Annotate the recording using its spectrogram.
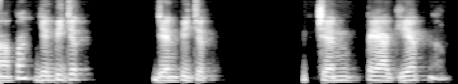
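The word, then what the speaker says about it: Piaget: Jen pijet Jen pijet Jen peagat bacanya J pijet ya kognitif jadi kognitif itu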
